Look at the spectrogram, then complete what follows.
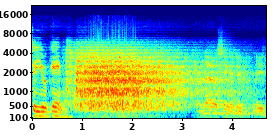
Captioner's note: audience applauds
